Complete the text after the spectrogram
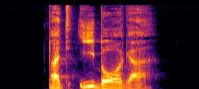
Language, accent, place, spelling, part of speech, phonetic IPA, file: German, Germany, Berlin, Bad Iburger, adjective, [baːt ˈiːˌbʊʁɡɐ], De-Bad Iburger.ogg
- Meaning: of Bad Iburg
